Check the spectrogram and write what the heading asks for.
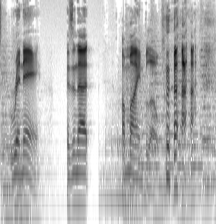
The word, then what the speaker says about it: Rene: Have you always pronounced it Rene? Rene Figaro? Sabin Rene Figaro? Sabin Rene Figaro? Well, I also pronounced it Rene, but check it out. In Japanese, it's Rene.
